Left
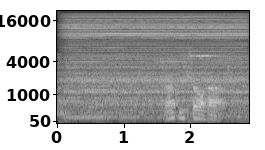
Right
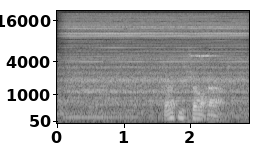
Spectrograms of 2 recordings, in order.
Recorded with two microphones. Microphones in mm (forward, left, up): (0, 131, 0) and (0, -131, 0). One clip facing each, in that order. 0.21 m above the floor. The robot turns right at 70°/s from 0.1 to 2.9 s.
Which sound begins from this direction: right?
A man speaking, at 1.6 s.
